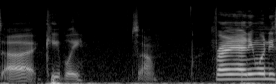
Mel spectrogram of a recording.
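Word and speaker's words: Qibli: with an American accent because it can be pronounced uh kibbly or kibly it's depending on where you're it's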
